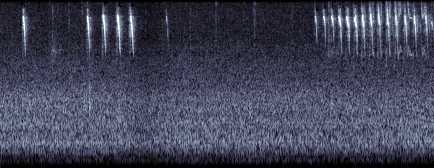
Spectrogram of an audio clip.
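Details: Yellow warbler chicks in a nest give thin, very high-pitched calls, first a few scattered notes, then a rapid run of about a dozen near the end, over a constant loud rushing background noise.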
